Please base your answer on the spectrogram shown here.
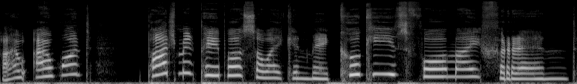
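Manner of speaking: very high, dumb, silly put-on girl voice. Retelling what a girl said to the speaker, in a stupid put-on girl voice. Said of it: "doing that voice or thinking about that girl with this stupid ass voice".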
